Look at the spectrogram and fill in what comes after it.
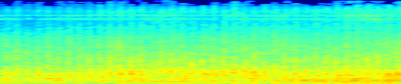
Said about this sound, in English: Helicopters are the other way in and out.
